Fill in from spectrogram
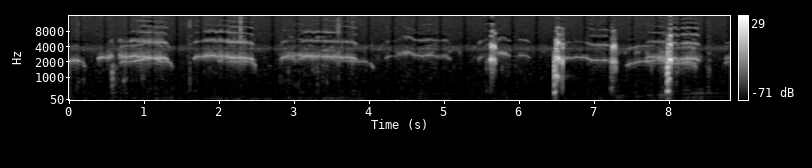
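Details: Peregrine falcon at its nest during the fifth feeding, Barycz Valley, 23 April 2020, 19:28; drawn-out wheezy, slightly falling calls with strong harmonics in a steady series, followed by several sharp clicks and knocks near the end.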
